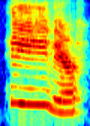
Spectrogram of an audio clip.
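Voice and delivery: drawn-out, high, loud greeting; Rodney's catchphrase. Retold or imitated. Imitating a former coworker's saying, high sing-out greeting. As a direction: call it out high and loud, stretching the hey. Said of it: "That was how he said it".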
